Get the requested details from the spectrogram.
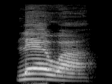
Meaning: to be drunk
- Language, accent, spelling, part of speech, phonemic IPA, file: Swahili, Kenya, lewa, verb, /ˈlɛ.wɑ/, Sw-ke-lewa.flac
